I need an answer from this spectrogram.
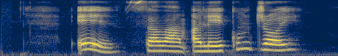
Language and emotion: Russian, positive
